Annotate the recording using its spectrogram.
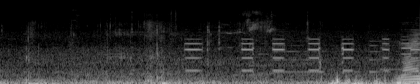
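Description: XP Deus 2 metal detector giving a run of about seven short, high beeps, starting about halfway through, as the coil passes over a buried target. The screen reads a target ID of 92, a high-conductivity signal.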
